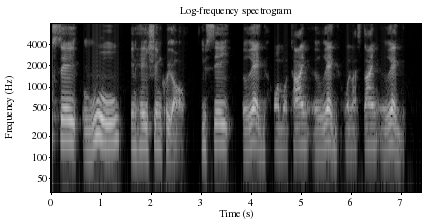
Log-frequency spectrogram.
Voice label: Rule in Haitian Creole Reg pronunciation by a Haitian teacher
